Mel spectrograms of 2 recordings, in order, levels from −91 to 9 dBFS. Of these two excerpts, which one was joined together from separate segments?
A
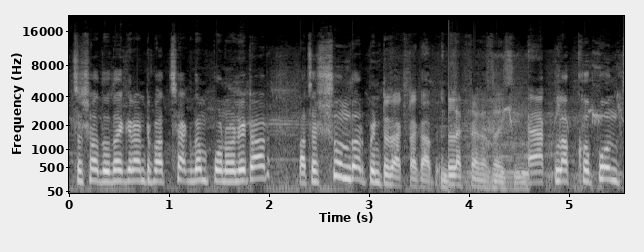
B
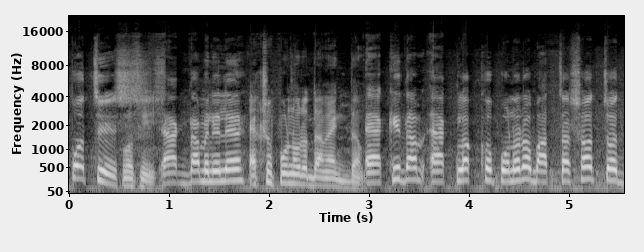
A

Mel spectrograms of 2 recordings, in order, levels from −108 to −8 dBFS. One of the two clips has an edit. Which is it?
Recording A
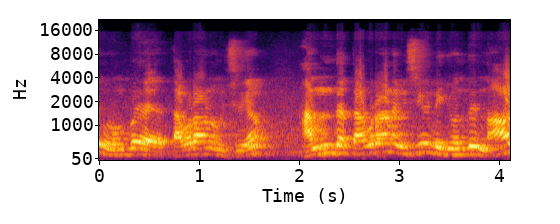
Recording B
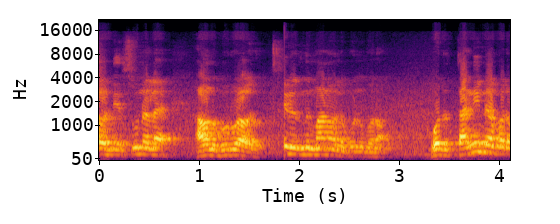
B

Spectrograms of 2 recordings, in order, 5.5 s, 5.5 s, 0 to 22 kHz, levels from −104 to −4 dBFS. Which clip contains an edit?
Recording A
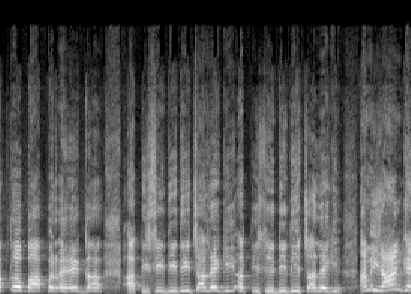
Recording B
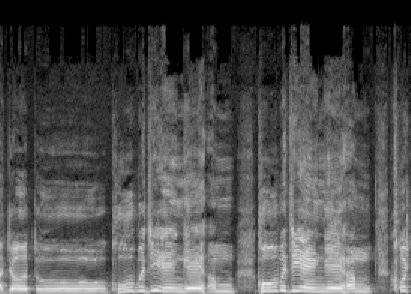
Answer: A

